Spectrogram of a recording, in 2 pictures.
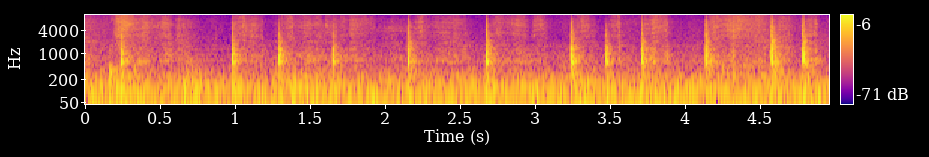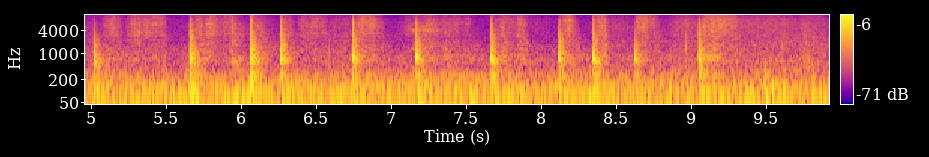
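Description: Writing on a board: many sharp taps and short scratching strokes in an irregular rhythm, faint and with no talk.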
